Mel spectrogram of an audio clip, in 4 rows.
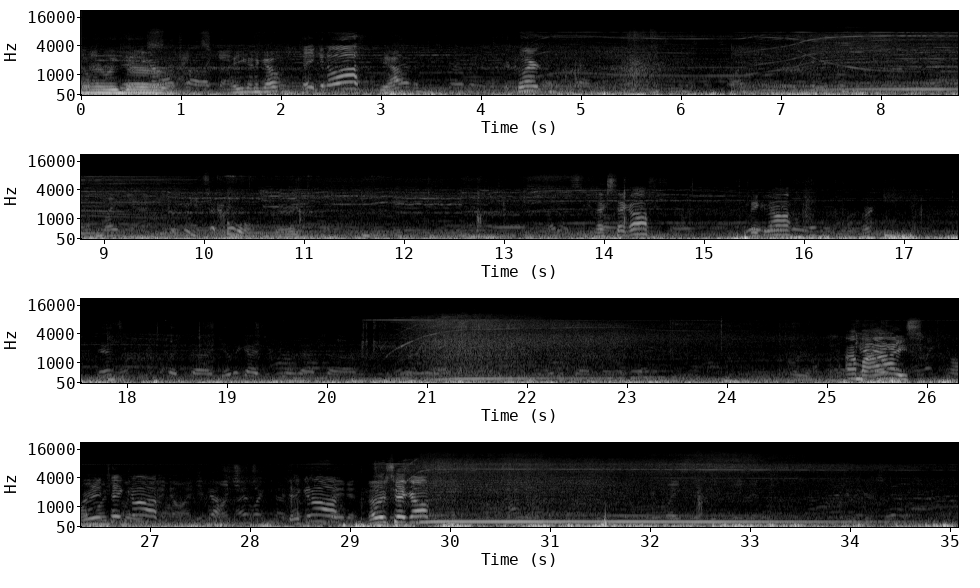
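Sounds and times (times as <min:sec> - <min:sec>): low rumble: 0:00.0 - 0:12.9, 0:15.1 - 0:35.0
model airplane motor whine: 0:00.0 - 0:15.8, 0:20.3 - 0:27.0, 0:29.2 - 0:35.0
other model aircraft motors: 0:00.0 - 0:35.0.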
